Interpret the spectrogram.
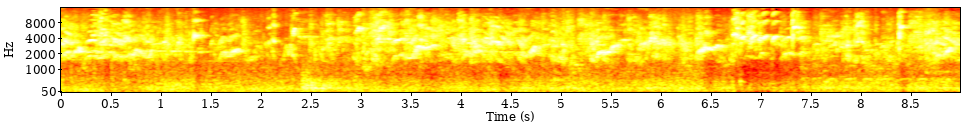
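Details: Morning feeding of pet lovebirds in the blue mutation: overlapping shrill chirps and short rising squeaks run on steadily from several birds at once.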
